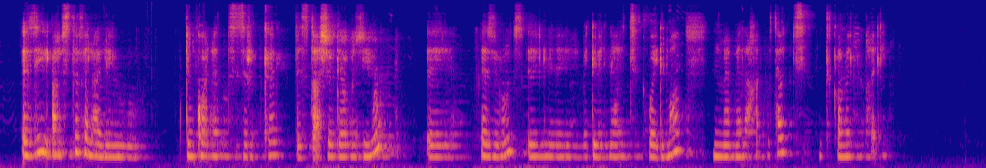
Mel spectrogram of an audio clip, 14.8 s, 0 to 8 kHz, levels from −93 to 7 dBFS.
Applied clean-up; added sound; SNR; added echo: neural mask model DeepFilterNet 3.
